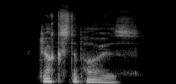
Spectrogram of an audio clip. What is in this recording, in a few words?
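"juxtapose", Australian English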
